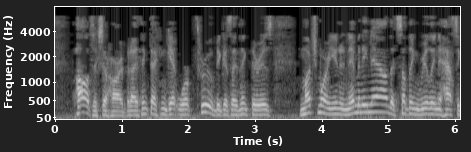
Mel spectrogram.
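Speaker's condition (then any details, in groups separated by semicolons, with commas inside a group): No condition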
